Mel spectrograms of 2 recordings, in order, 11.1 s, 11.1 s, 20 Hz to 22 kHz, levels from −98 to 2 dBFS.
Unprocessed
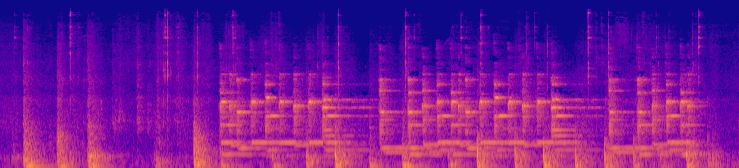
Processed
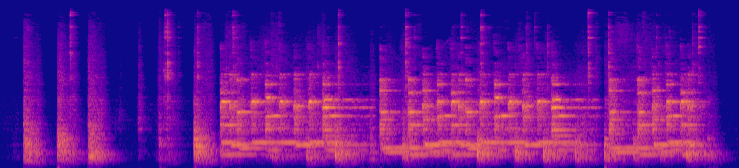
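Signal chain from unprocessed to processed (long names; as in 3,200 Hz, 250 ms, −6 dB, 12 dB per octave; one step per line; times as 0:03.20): high-pass filter 270 Hz 24 dB per octave
noise gate −48 dBFS, range −25 dB
comb filter 6.6 ms, depth 36%
convolution reverb RT60 0.35 s, pre-delay 5 ms, DRR 0 dB
level −3.5 dB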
